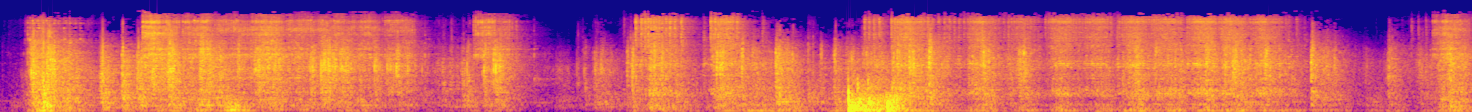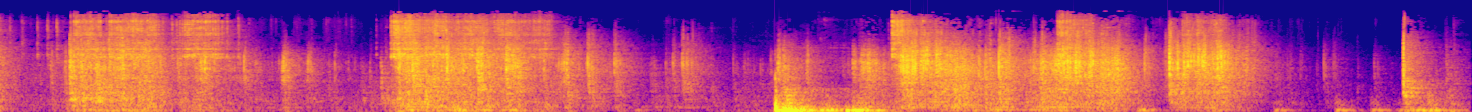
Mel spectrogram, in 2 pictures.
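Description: Manual chain hoists being hauled by hand, the chains rattling through the hoists in spells of a few seconds with short pauses, as a fibreglass boat hull is lifted out of its mould. There is a louder knock about twenty-two seconds in.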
